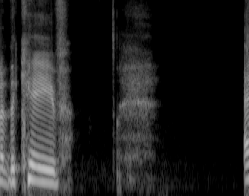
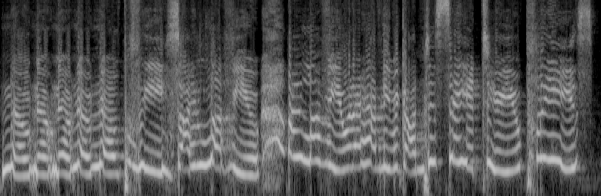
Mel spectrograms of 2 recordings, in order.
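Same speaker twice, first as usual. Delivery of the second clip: high, rising, frantic begging; Sona's desperate plea; 12 semitones higher than usual. Acted. Sona begs her dying love to stay, high and desperate. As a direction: beg her not to die, voice climbing. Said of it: "Sona goes".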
